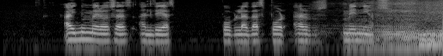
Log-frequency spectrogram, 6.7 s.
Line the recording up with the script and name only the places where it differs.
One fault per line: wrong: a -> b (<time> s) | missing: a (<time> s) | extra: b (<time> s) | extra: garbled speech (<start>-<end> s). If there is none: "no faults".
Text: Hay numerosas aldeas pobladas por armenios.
no faults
